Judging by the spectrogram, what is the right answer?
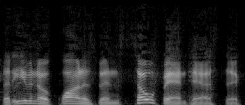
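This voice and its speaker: A man co-hosting a casual sports podcast, rambling with many pauses. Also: medium pitch, wildly swooping pitch, sharp tone. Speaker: podcast co-host.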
